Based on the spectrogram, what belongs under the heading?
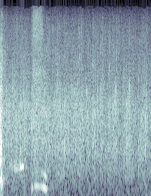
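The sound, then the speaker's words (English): A church audience claps for a departing worship pastor in steady, dense applause that holds at an even level for about three seconds, with a brief murmur of voices blended into the clapping early on. “Go ahead and clap for them.”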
